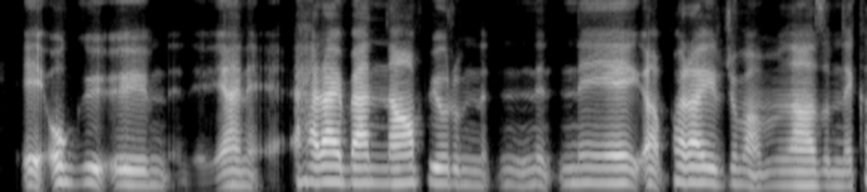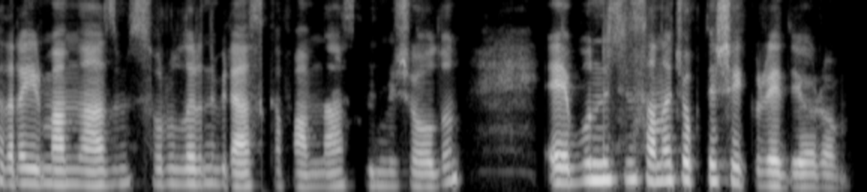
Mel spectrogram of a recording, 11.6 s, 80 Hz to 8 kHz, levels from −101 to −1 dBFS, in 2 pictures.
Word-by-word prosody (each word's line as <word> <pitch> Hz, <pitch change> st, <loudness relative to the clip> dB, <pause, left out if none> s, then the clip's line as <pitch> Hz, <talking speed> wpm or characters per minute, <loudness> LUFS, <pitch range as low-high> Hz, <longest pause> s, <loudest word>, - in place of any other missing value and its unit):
eee, 465 Hz, -, +1 dB
o 190 Hz, -2 st, +1 dB
gü 190 Hz, +1 st, -7 dB
eee, 170 Hz, -1 st, -1 dB
ün, 160 Hz, 0 st, -15 dB, 0.3 s
yani, -, -, 0 dB, 0.2 s
her 195 Hz, -, +2 dB
ay 195 Hz, -1 st, +8 dB
ben 185 Hz, -1 st, +5 dB
ne -, -, 0 dB
yapıyorum, 180 Hz, -2 st, +2 dB
ne -, -, -15 dB
ne 165 Hz, -1 st, -14 dB
neye 180 Hz, 0 st, 0 dB
ya -, -, +1 dB
para 190 Hz, -2 st, +4 dB
harcamam 170 Hz, -4 st, -1 dB
lazım, 160 Hz, -1 st, +1 dB
ne 155 Hz, -, -6 dB
kadar 180 Hz, -2 st, -6 dB
ayırmam 170 Hz, -1 st, 0 dB
lazım 165 Hz, +2 st, -1 dB
sorularını 175 Hz, -1 st, -6 dB
biraz 150 Hz, -3 st, +1 dB
kafamdan 150 Hz, -1 st, -7 dB
silmiş 155 Hz, -1 st, -13 dB
oldun. 150 Hz, +9 st, -5 dB, 0.6 s
Eee, 185 Hz, 0 st, +3 dB
bunun 215 Hz, 0 st, +3 dB
için 220 Hz, +1 st, 0 dB
sana 210 Hz, -2 st, +1 dB
çok 220 Hz, -1 st, -1 dB
teşekkür 195 Hz, -6 st, -2 dB
ediyorum. 145 Hz, -3 st, -2 dB
175 Hz, 175 wpm, -25 LUFS, 160-185 Hz, 0.6 s, ay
